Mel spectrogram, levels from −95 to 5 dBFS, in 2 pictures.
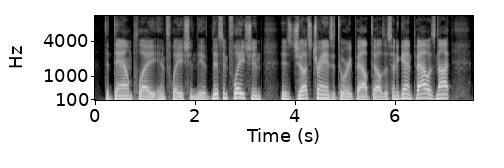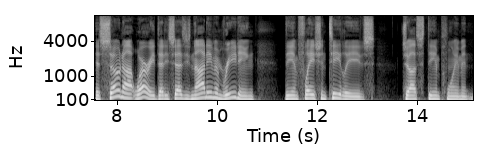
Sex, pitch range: male, 115-145 Hz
